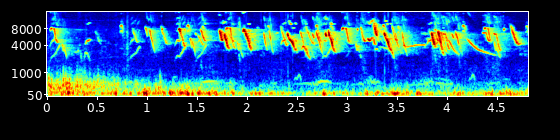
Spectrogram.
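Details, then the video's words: Saffron finch at a feeder, dense quick chirps and short downslurred notes, high-pitched and overlapping in a steady stream, with a faint low rumble underneath. "canário da terra fazendo barulho na seva"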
